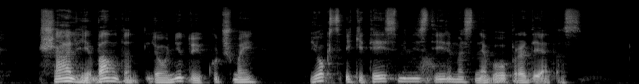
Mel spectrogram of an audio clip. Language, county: Lithuanian, Šiauliai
